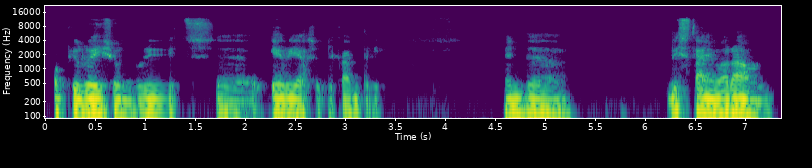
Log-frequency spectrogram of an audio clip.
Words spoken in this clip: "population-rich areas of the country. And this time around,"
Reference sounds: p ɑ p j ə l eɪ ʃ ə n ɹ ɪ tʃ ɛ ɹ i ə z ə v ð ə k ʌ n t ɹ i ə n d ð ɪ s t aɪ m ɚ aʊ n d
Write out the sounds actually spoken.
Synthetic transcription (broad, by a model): p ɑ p j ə l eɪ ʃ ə n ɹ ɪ s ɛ ɹ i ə s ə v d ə k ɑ n t ɹ i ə n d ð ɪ s t aɪ m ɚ aʊ n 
